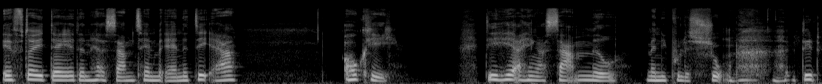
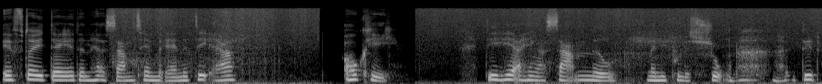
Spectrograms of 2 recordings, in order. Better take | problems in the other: first | hiss; loud; from 1 to 3 s and from 4 s on; 10 dB below the speech

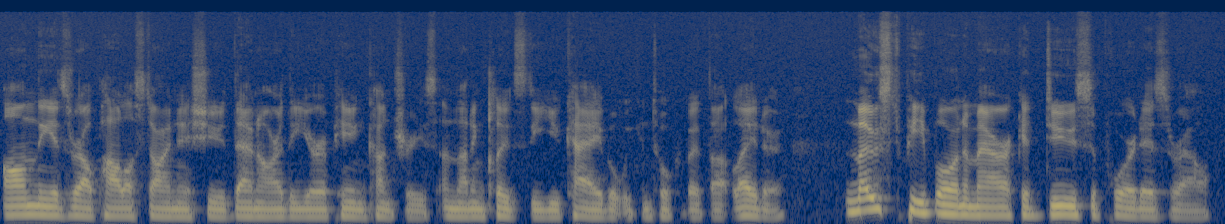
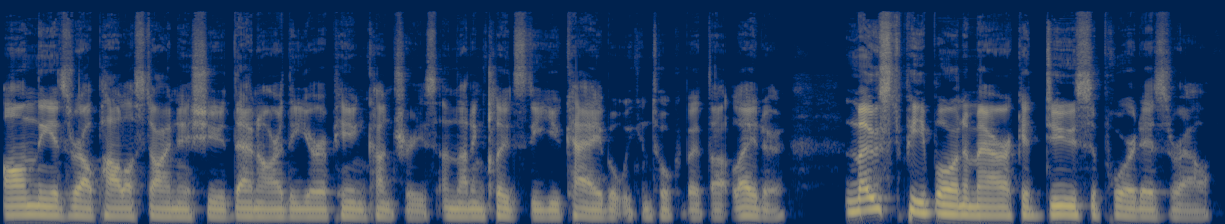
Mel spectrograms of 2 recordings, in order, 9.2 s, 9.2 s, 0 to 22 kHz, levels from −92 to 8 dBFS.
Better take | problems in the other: second | hiss; faint; throughout; 25 dB below the speech

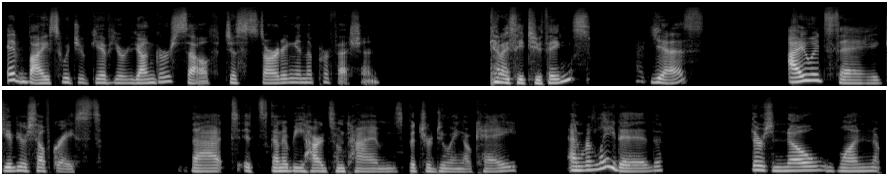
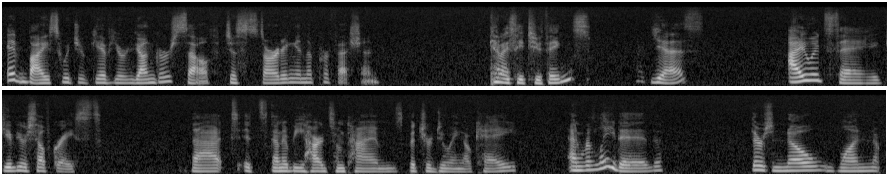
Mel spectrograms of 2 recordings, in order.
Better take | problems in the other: first | hiss; faint; throughout; 20 dB below the speech

